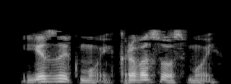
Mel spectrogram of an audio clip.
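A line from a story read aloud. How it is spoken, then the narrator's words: Groaning. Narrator (Russian): простонал Колян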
